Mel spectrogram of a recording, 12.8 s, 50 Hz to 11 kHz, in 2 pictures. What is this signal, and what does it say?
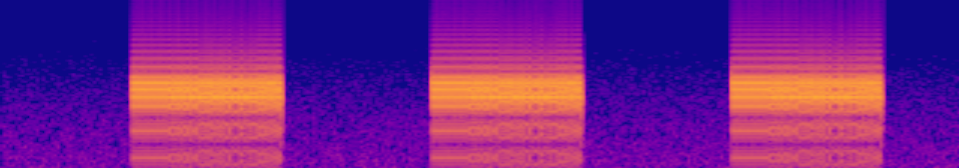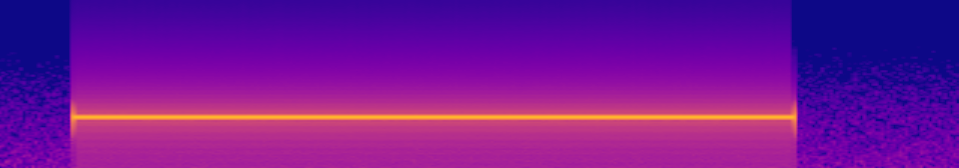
Emergency Alert System (SAME) tones (header bursts, then the 1050 Hz attention tone), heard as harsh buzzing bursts, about 520.83 baud.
